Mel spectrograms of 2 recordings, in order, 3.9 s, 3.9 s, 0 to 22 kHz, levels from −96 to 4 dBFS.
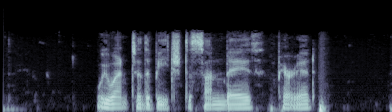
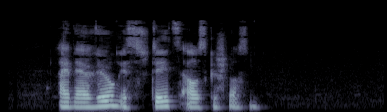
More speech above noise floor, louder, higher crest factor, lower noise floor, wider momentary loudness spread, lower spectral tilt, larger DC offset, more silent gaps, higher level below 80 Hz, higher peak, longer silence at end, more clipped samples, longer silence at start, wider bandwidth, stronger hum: about the same, 51 dB vs 49 dB; first, -18 LUFS vs -32 LUFS; about the same, 18 dB vs 20 dB; second, -69 dBFS vs -80 dBFS; second, 9 LU vs 12 LU; second, -4 dB/octave vs -6 dB/octave; neither; neither; first, -36 dBFS vs -74 dBFS; first, -2 dBFS vs -14 dBFS; second, 0.65 s vs 1.3 s; neither; second, 0.1 s vs 0.6 s; second, 8 kHz vs 11.5 kHz; neither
